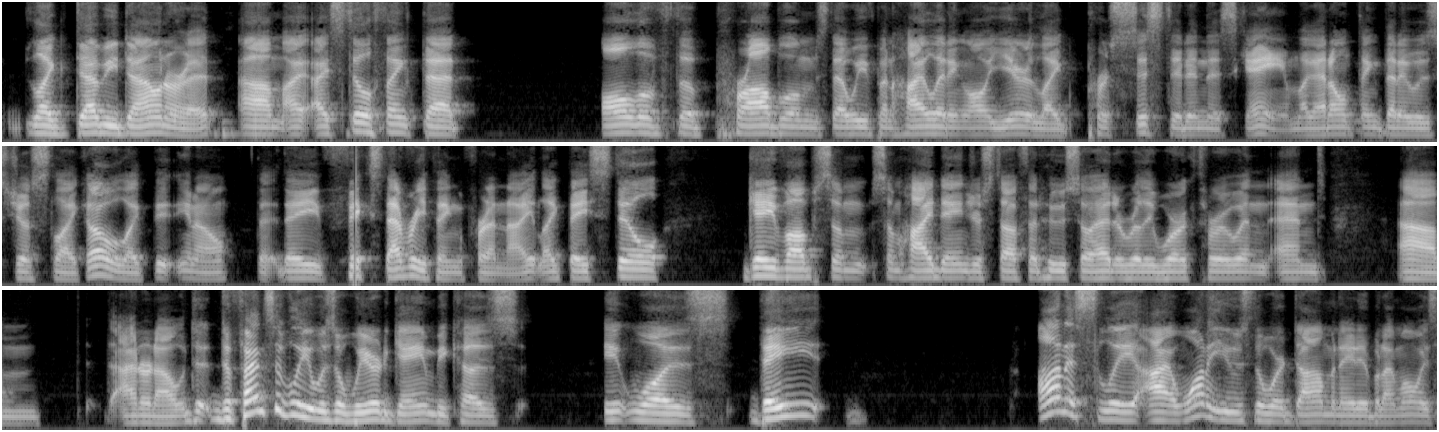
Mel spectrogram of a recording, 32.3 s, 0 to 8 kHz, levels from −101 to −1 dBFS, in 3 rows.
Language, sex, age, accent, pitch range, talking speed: English, male, 20-39, American, 110-140 Hz, 165 wpm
